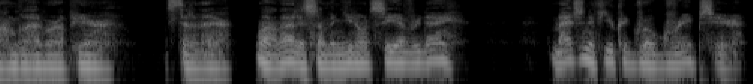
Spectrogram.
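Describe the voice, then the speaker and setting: An easygoing space ranger dad for a game, kinda husky, wry folksy drawl, super dry sound. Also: male voice, medium pitch, no room sound, full character voice. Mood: warm, musing. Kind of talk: video game voice acting.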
